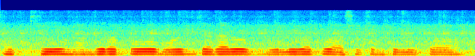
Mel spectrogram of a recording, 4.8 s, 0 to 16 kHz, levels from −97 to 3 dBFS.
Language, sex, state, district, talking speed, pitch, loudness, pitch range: Odia, male, Odisha, Sambalpur, 90 wpm, 150 Hz, -15 LUFS, 145-155 Hz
